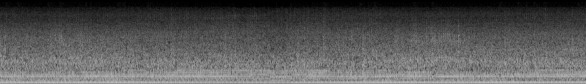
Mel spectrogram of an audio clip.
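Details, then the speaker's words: Craftsman 917.374541 walk-behind mower with engine 128T02-1270-B1, after freeing a sticking auto choke: steady, even drone with only an occasional slight stutter; running normally. "the choke sounds like it is turning off now the engine is running well there is a slight stutter every once in a while"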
